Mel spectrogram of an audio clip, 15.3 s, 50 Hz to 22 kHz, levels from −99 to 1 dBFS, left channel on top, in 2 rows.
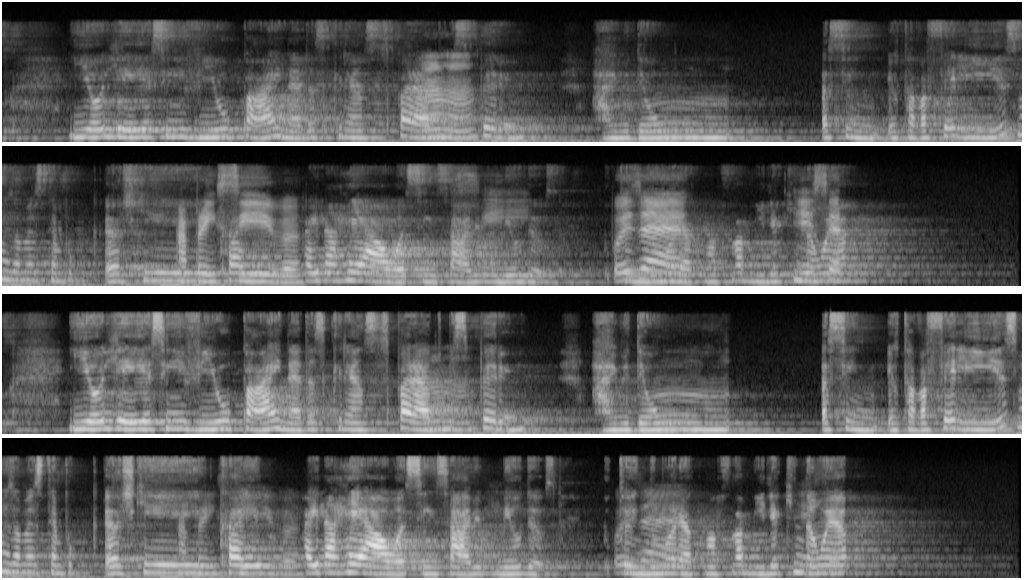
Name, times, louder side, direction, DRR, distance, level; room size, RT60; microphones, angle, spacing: voice 1, 0.0-3.9 4.4-5.5 6.2-9.6 9.9-11.8 12.3-14.0, right 5 dB, 75° right, 9 dB, 1.3 m, -26 dB
sound 1, 2.7-5.9 6.6-9.9, equal, 40° left, 3.2 m, -39 dB
voice 2, 3.1-3.6 9.0-9.9 11.3-11.6 12.2-12.8 13.6-14.0, left 7 dB, 75° left, 18 dB, 0.5 m, -30 dB
25.0 x 18.5 x 9.3 m, 2.2 s
head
